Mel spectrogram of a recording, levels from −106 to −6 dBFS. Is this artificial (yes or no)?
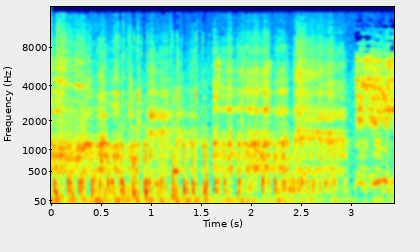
no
